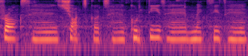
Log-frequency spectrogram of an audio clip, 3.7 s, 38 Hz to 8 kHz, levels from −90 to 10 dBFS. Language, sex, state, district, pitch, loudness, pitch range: Hindi, female, Bihar, Katihar, 190 Hz, -22 LUFS, 190-210 Hz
